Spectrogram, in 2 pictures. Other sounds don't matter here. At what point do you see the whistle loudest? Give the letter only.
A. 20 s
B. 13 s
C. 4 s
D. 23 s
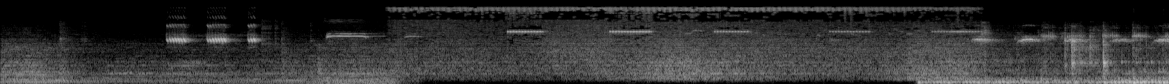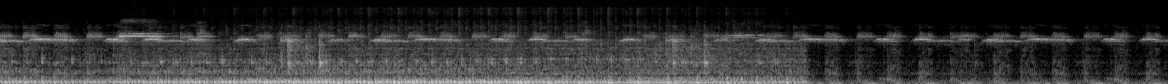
B.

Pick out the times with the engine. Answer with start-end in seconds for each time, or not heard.
9.2-19.8.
